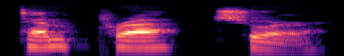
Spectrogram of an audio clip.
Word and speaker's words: temperature: soon anyway next one we are gonna eliminate this e and we're gonna have three syllables temperature temperature everybody temperature temperature everybody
